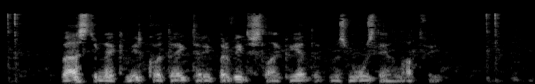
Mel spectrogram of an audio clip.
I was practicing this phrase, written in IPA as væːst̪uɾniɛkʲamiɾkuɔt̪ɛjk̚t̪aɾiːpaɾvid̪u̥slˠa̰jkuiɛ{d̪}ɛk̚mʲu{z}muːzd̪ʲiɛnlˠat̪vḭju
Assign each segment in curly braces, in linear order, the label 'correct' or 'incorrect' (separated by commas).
incorrect, correct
